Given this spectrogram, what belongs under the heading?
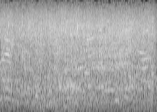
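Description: Hot-spring waterfall at Guci pouring in a constant loud, dense rushing splash, close by and unbroken throughout.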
